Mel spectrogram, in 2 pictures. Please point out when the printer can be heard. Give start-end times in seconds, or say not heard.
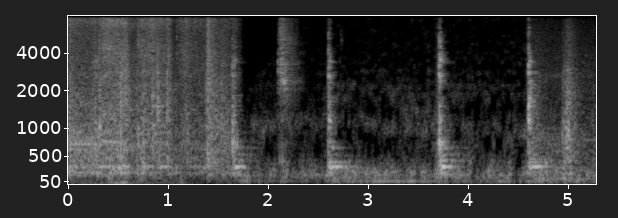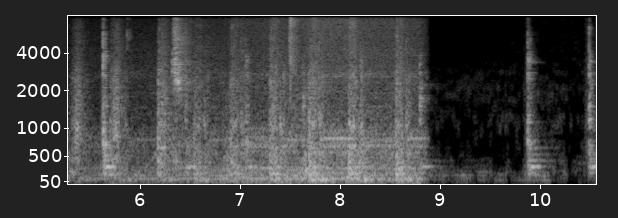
0.0-1.7, 4.6-8.9.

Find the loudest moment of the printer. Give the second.
8 s.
